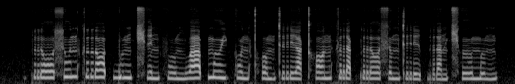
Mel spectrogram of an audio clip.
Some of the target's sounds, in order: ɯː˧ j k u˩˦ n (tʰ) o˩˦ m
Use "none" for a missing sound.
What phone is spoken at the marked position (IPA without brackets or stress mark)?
kʰ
